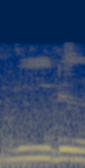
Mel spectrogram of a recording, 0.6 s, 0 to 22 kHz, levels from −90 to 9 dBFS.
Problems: none marked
